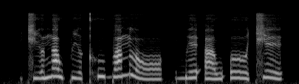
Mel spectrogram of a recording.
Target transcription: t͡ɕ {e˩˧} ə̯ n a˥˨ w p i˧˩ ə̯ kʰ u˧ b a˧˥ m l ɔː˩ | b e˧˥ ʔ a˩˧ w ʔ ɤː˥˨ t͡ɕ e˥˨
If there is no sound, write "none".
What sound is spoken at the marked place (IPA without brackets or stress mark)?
i˩˧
